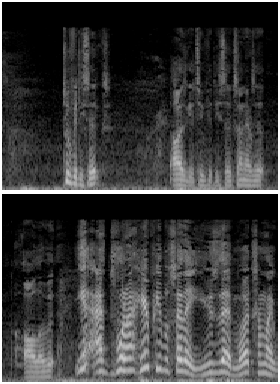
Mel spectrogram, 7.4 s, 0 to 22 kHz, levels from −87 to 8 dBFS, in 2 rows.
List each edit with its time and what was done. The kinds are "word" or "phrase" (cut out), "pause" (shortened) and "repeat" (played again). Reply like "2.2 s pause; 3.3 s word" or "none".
3.3 s word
